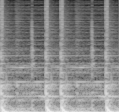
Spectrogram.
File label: Loop Bit, Processed Percussion; One Shots; Sonic Foundry (Sony Creative Software); Rhythmicronics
